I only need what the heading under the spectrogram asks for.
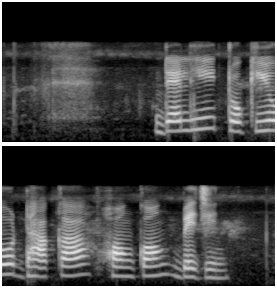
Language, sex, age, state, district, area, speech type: Santali, female, 30-45, West Bengal, Birbhum, rural, spontaneous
